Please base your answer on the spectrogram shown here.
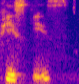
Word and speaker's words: Pisces: Well, in Latin, it is pronounced Pisces.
